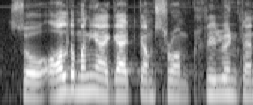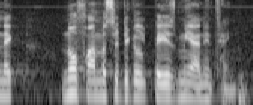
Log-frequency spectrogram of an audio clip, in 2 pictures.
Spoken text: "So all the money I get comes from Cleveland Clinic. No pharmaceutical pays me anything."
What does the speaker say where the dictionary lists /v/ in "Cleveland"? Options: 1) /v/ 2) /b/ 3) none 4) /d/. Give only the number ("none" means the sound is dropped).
3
